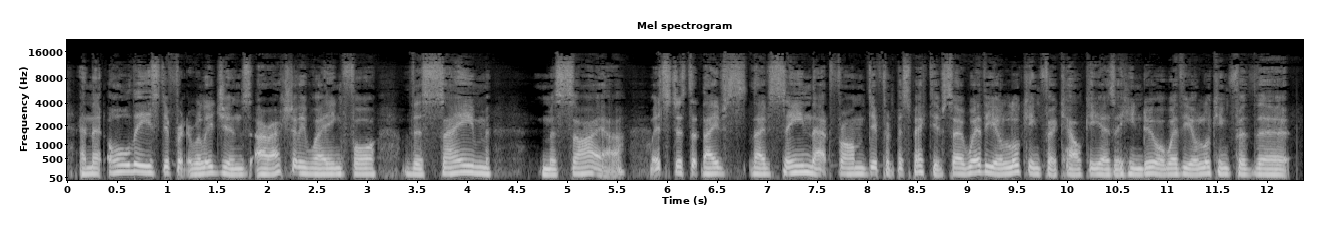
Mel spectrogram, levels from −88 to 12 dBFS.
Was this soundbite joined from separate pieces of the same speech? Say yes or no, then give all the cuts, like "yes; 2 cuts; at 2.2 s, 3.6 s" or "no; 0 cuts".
no; 0 cuts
